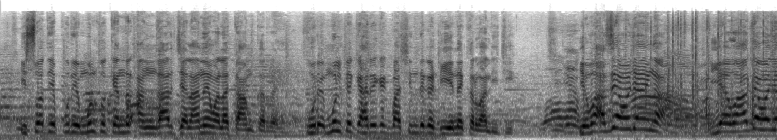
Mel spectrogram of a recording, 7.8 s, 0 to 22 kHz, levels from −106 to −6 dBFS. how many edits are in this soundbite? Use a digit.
1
